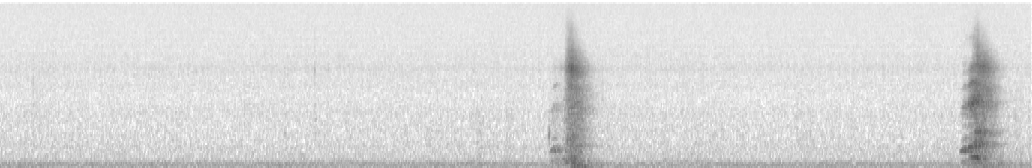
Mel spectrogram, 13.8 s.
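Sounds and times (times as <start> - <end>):
sneezes: 7.3 - 8.0, 12.8 - 13.5.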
